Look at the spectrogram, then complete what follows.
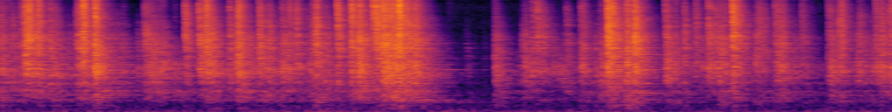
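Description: Short metal chains clinking and rattling against the sheet-steel body of a welding cart as they are fitted to the cylinder rack, a run of irregular clatters with a brief pause about three and a half seconds in.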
